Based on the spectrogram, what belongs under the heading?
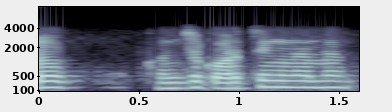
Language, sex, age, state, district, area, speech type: Tamil, male, 18-30, Tamil Nadu, Tiruvarur, rural, conversation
